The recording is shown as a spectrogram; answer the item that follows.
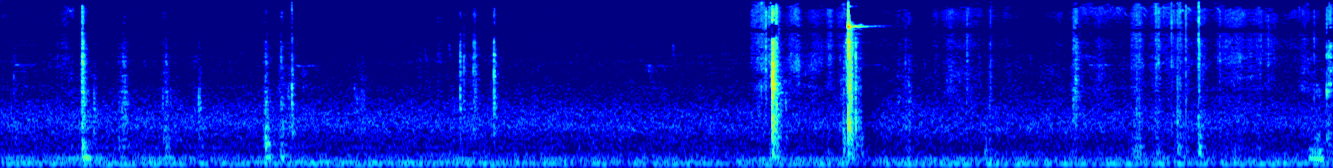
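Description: Metal hand tools clinking as they are handled in a car's engine bay: a few light clicks, then two loud sharp clinks either side of six seconds, the second ringing briefly. A steady low hum runs underneath.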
